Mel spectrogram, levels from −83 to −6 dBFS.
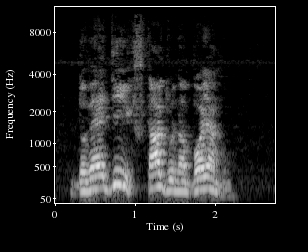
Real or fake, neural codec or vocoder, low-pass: real; none; 10.8 kHz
